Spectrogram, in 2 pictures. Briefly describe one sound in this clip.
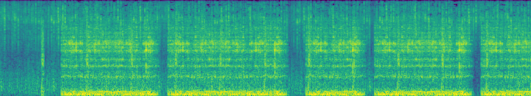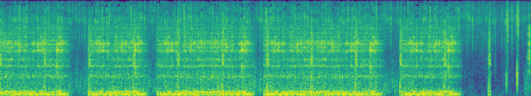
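A heavy stone block scrapes along a stone floor in long grinding pushes.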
